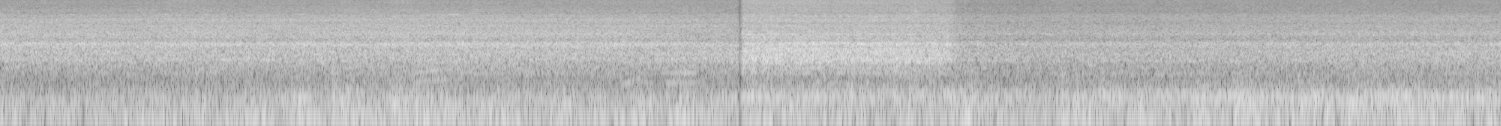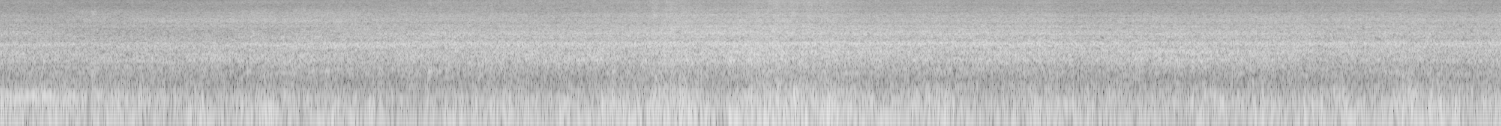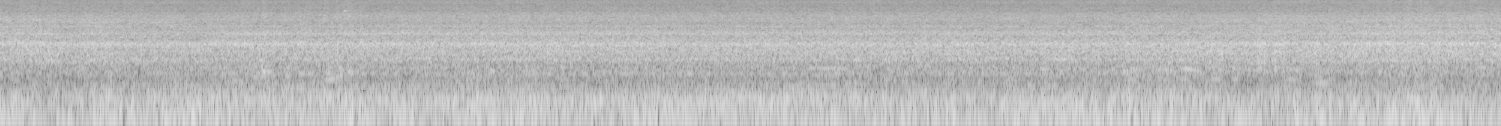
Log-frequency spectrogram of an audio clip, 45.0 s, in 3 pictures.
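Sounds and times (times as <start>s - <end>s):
train wheels rolling on rails: 0.0s - 45.0s.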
